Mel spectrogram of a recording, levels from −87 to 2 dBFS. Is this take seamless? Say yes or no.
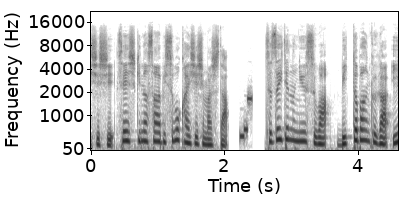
yes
